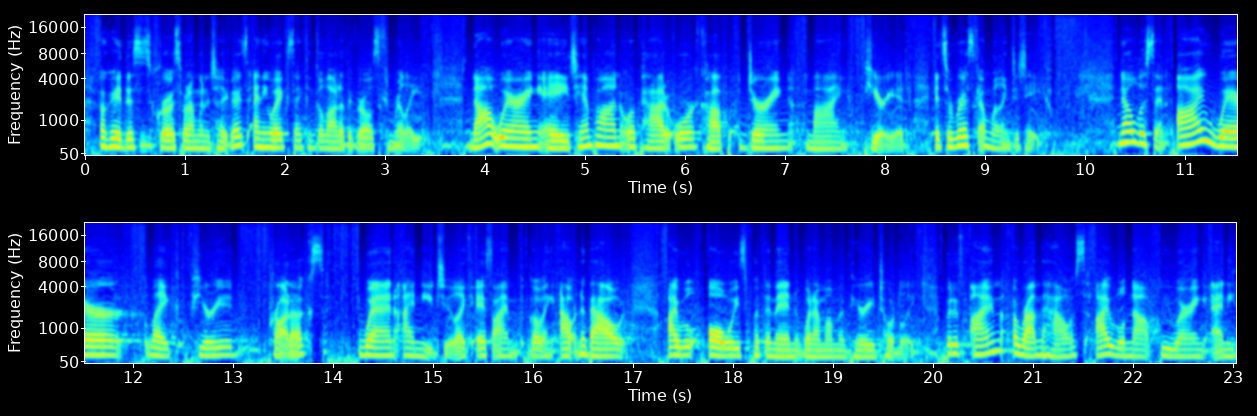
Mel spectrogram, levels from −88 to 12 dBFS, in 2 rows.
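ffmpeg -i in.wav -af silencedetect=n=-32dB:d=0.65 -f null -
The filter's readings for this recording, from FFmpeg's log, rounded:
silence_start: 9.52
silence_end: 10.34 | silence_duration: 0.81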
